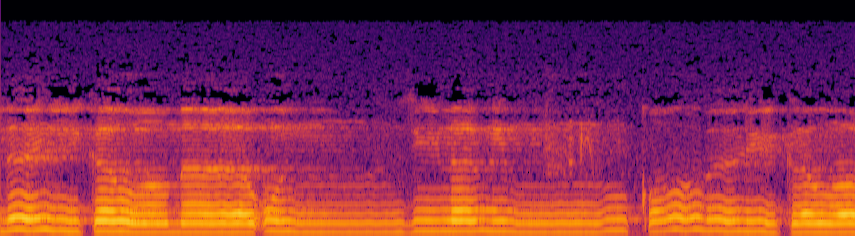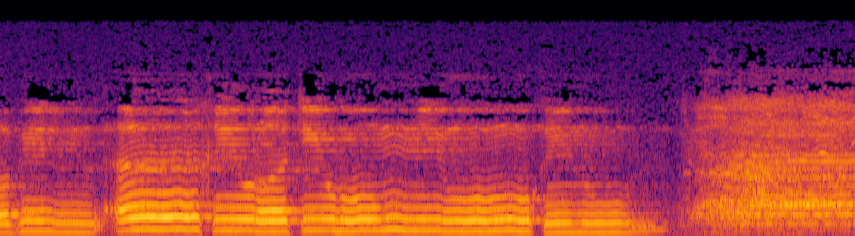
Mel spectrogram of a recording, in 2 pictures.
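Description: A man reciting the Quran in the melodic mujawwad style, holding long, wavering, ornamented notes in phrases broken by short breaths. As the last long phrase ends near the close, the listening crowd breaks into a burst of exclamations.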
